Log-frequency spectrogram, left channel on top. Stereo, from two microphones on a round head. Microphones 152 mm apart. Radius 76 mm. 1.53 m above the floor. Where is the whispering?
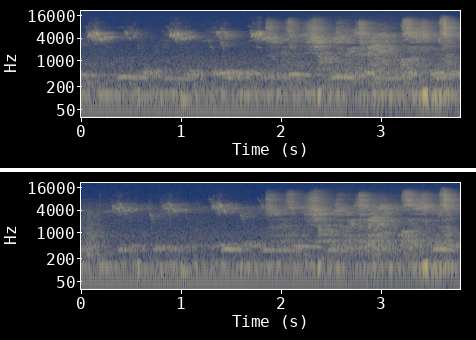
5° left (ahead or behind), 1.2 m.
